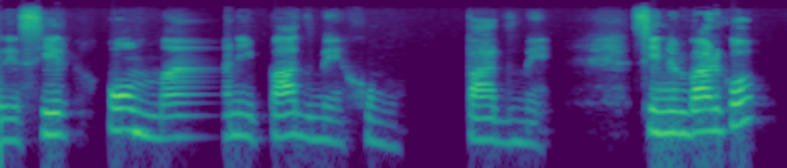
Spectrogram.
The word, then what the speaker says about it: Padme: Sin embargo, los tibetanos no podían pronunciar ese Padme y entonces quedó Peme, porque ellos cuando tienen la sílaba Pad en cualquier otra palabra tibetana la pronuncian P, la Da queda muda, pero cambia la A en E, entonces Pad queda P.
